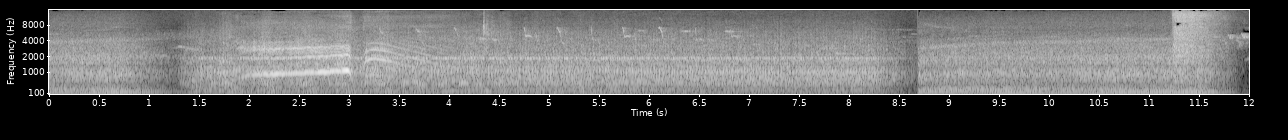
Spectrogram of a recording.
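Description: Heavy vehicle engine running with a steady low hum. About two seconds in, a rising whine; then a rougher steady running sound; the low hum returns near the end, followed by a short hiss.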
